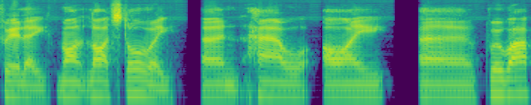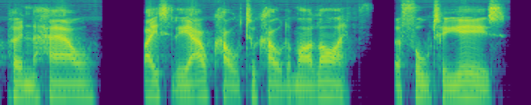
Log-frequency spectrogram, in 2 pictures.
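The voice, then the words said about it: South London accent. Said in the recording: “you can tell by my accent, I was a South London character... I'm like an old market boy”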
